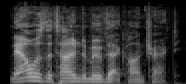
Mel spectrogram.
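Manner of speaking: ordinary talk, nothing marked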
